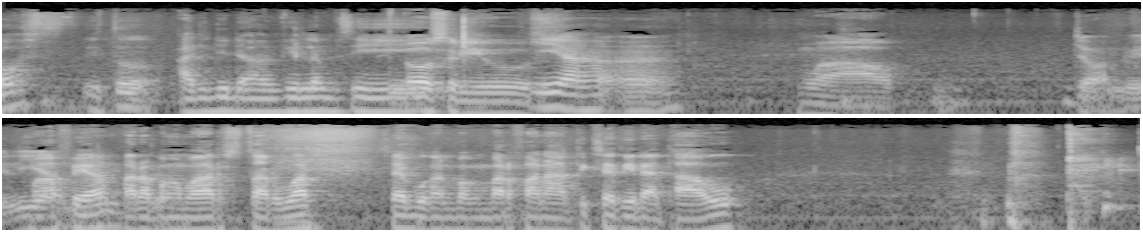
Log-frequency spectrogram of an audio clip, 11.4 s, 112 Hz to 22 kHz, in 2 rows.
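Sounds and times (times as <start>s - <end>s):
speech: 0.0s - 9.5s
person coughing: 10.7s - 11.3s.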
